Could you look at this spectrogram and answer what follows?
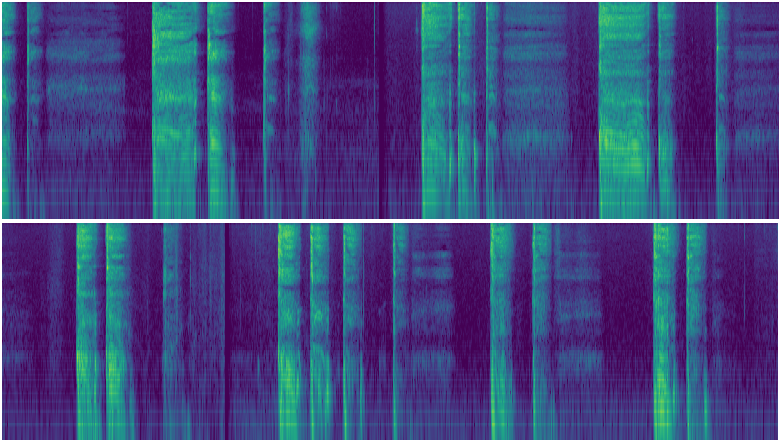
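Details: Sick girl's congested barky cough: repeated harsh, barking coughs in short bursts with a wet, congested quality, suggesting an irritated, mucus-laden airway.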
